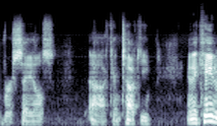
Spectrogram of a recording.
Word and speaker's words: Versailles: And in 1812, he moved from Virginia to Versailles, or I think they pronounce it Versailles, Kentucky.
